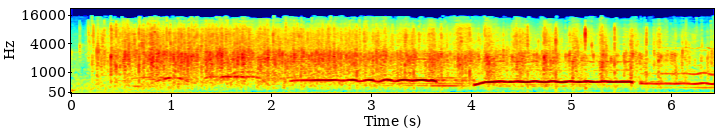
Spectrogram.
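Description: Studio audience applauding. An opera aria's music begins under the applause, with long held notes with vibrato from about two seconds in.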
